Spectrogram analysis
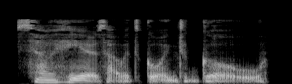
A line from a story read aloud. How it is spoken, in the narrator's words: he purred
